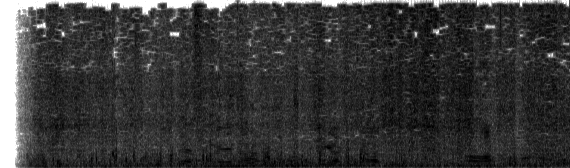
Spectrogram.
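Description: Voices talking over a steady rushing noise.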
